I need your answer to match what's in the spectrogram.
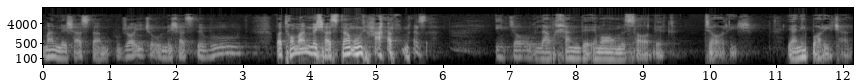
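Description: A man preaching a sermon, retelling a debate in quoted dialogue and rising to emphatic, loud peaks. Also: medium pitch, gravelly. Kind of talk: religious sermon storytelling.

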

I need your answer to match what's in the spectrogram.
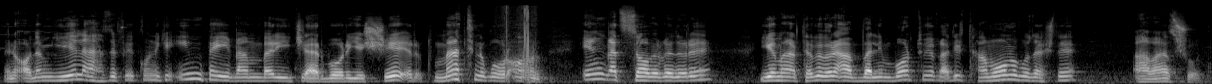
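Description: A man's voice: high-pitched, creaky. A man giving a religious lecture in a conversational way, posing rhetorical questions and answering them himself.

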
